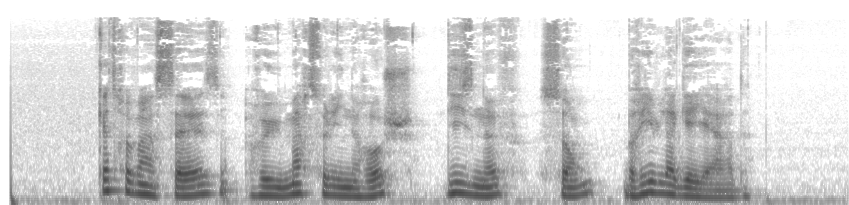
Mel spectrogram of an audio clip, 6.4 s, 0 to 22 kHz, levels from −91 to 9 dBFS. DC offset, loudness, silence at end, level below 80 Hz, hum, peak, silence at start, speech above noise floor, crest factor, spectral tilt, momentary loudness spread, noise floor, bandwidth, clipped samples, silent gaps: under 0.1%; -27 LUFS; 0.6 s; -54 dBFS; none; -10 dBFS; 0.1 s; 29 dB; 18 dB; -5.5 dB/octave; 11 LU; -55 dBFS; 16 kHz; under 0.1%; none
